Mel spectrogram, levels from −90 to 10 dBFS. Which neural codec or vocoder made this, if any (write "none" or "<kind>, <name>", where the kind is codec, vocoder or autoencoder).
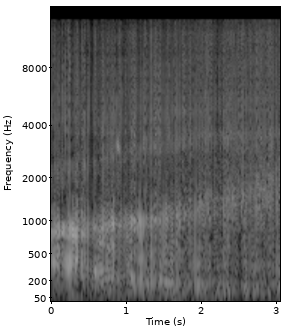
vocoder, BigVGAN v2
